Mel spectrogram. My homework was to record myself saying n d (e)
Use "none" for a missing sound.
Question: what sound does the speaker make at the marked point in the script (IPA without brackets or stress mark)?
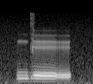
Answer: e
